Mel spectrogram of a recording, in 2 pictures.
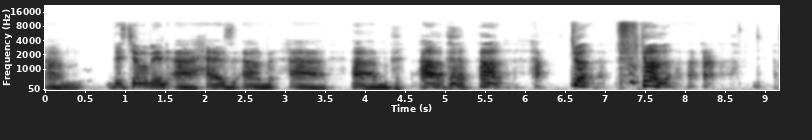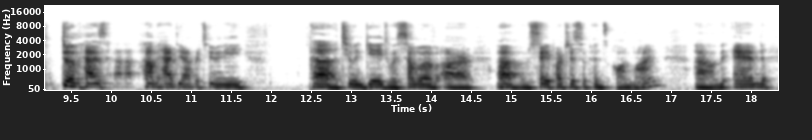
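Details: Adult man who describes himself as a person who stutters, in real live conversational speech; stuttering.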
